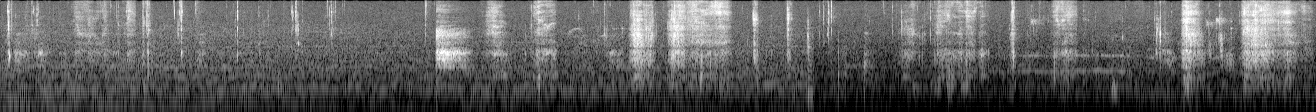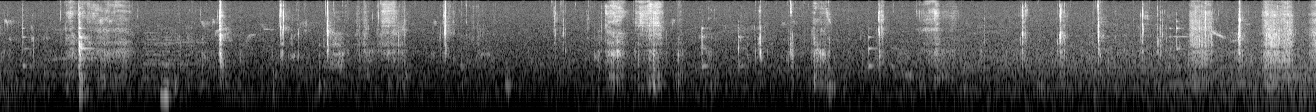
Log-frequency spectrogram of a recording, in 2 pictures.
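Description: A person eating close to the microphone: irregular chewing and biting of pork trotter, potato and rice, with scattered sharp clicks of chopsticks against the bowl.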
